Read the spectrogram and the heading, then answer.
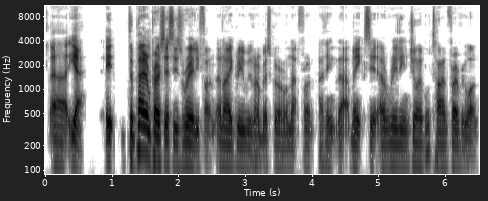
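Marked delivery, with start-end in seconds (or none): none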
